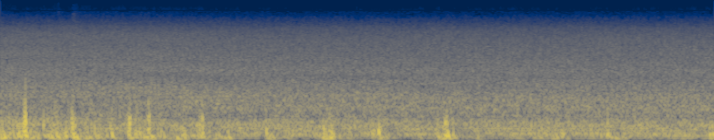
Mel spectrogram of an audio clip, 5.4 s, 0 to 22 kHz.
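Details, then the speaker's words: Wizard 20-inch two-speed, four-blade box fan with rebalanced blades and a half-inch shaft motor, on high drawing about 3 amps: steady rushing airflow with a soft low hum and no knocking or rattling. Normal running. "For this being a fourblader, it's really not that loud. Quite the air mover, though."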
